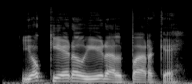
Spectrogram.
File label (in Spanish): quiero ir al parque, spanish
